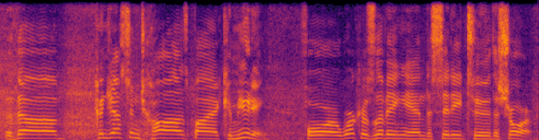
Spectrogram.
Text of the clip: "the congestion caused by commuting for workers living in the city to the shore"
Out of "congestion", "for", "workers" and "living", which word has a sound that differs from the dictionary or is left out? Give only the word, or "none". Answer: none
